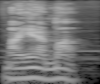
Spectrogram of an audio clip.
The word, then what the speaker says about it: Miami: The city is spelled like the Miami in Florida, but I've been informed it's pronounced My-am-a.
